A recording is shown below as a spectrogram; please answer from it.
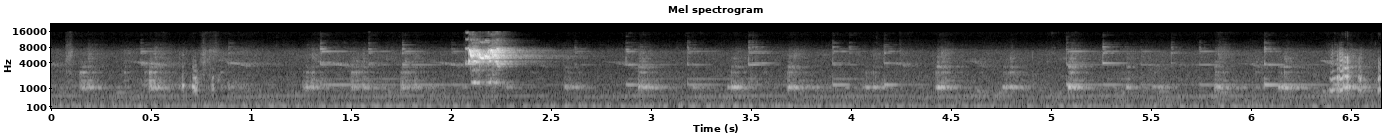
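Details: Sulawesi red-breasted parakeet, a bird kept for its many whistles, gives one sharp, high shriek, followed by a run of quiet ticking pips and short notes.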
